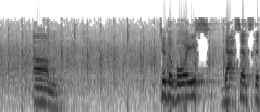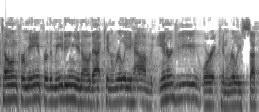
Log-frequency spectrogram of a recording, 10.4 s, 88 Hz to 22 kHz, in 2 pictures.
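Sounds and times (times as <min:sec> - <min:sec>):
room full of people applauding: 0:00.0 - 0:05.8
speech: 0:00.7 - 0:01.4, 0:03.2 - 0:10.3.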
